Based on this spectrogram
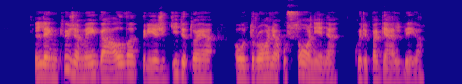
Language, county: Lithuanian, Vilnius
